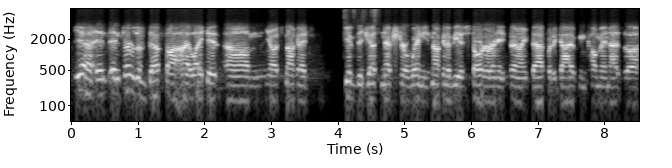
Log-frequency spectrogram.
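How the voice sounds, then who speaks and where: A man's voice: mid-range voice, fairly even intonation, fast talker, slight background noise. A man calling in to a sports podcast, talking through the signings over the phone. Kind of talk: casual sports talk. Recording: tinny phone line.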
